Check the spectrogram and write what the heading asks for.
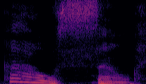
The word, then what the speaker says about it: calçam: meninos calção observa aqui o l diante de uma consoante pronunciamos uma o Né não é cal é calção e a ser cedilha ser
